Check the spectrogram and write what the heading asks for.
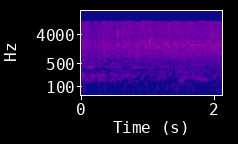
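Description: A crowd applauds, many hands clapping in a dense, steady wash of sound that stays loud and even for the whole two seconds, with a faint murmur of voices underneath.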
